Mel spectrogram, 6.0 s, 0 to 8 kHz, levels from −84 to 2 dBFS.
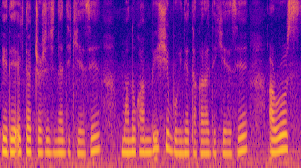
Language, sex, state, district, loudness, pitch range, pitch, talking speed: Nagamese, female, Nagaland, Dimapur, -17 LUFS, 175-195 Hz, 185 Hz, 140 wpm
